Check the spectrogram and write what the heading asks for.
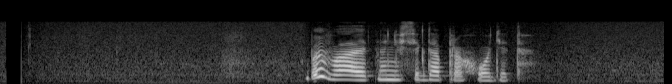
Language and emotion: Russian, sad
